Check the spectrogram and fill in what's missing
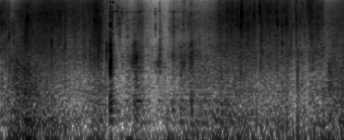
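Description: Fingertips and nails scoop, squeeze and rub handfuls of brittle olive-green dry soap chips from a pile. Steady dry crumbling and crunching, with a dense low rumble of handling noise and scattered brief crisp crackles.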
